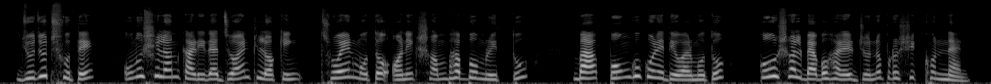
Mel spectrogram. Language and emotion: Bengali, neutral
